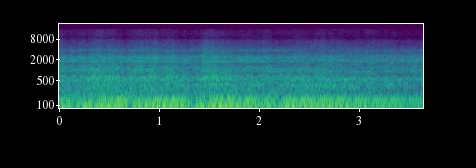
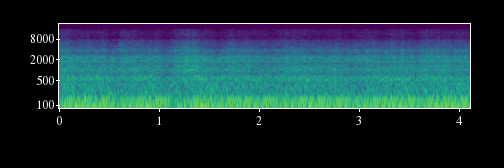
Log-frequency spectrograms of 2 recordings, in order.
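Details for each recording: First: Ford 7.3L IDI diesel after replacing valve cover gaskets and fuel return lines, recorded by the exhaust tip while bleeding the fuel lines; deep clatter with an uneven, slightly lumpy idle, running rough as air purges from the lines. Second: Ford 7.3L IDI diesel after fixing valve cover gaskets and return lines, recorded at the exhaust tip while bleeding air from lines: deep, even idle with steady low rumble, no misses or knocks; normal diesel idle.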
